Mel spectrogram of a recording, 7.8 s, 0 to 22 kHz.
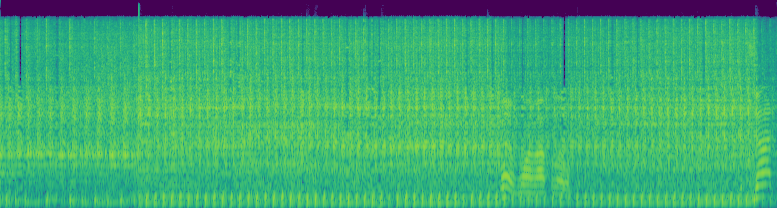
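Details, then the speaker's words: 13 hp Honda-clone single-cylinder engine for a go-kart, run after valve adjustment; steady knock about three per second under the exhaust beat, getting louder the longer it runs, cause unknown. "it's getting louder too bad it would sound awesome it wasn't making that noise"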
